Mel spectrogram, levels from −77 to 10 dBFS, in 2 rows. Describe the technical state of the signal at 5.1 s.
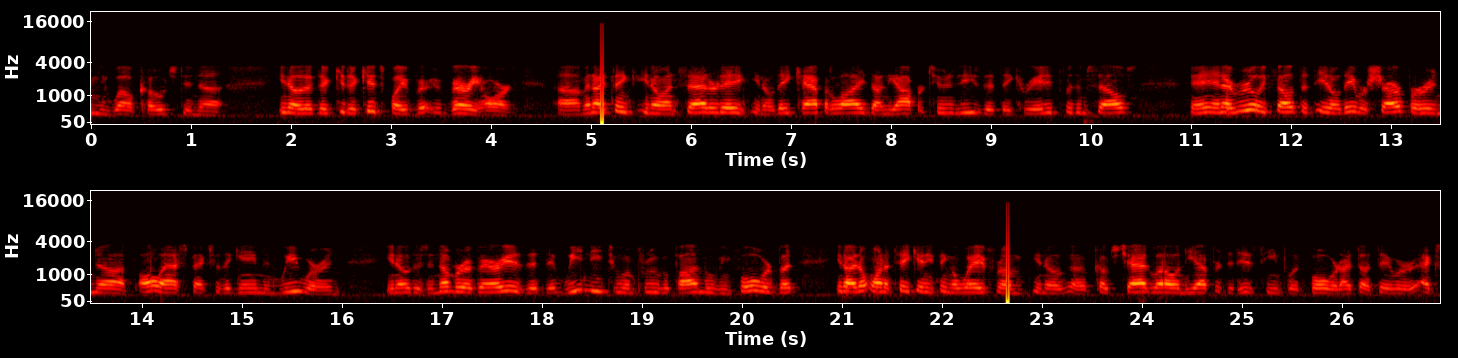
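At 5.10 to 5.12 s the signal shows invalid numbers at full scale. A calculation returned infinite or invalid values, which became the extreme sample value, so the output is pinned flat at one extreme value far beyond the audio's peaks for about 21 ms, which fits a 1024-sample processing block. With a block this short it is heard as a single hard bang. Unlike ordinary clipping, which flattens only the peaks of a loud waveform, the output here is held at one extreme value for the whole block with none of the original sound passing through, and it begins and ends exactly on the block edges.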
